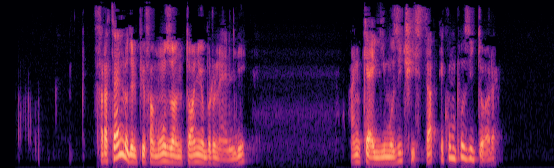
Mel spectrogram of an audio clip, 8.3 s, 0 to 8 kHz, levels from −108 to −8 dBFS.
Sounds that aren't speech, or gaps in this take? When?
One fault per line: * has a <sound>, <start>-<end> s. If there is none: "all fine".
all fine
